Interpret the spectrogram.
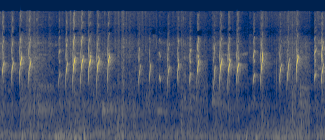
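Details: Goldfinch song to encourage another goldfinch to sing: continuous sparkling twitter of rapid high chirps in repeated bursts, a few clearer ringing notes standing out.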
